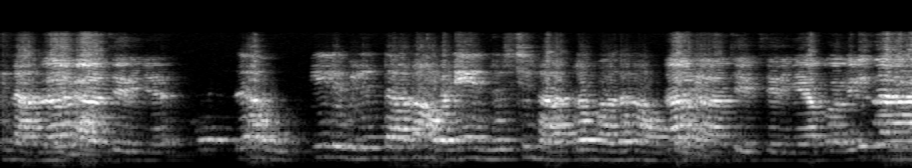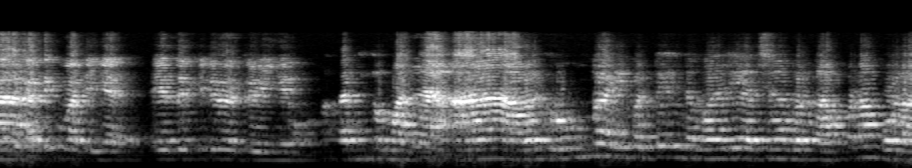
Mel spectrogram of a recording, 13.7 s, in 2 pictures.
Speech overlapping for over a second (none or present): none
